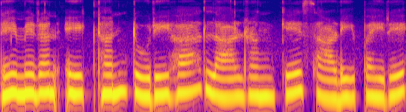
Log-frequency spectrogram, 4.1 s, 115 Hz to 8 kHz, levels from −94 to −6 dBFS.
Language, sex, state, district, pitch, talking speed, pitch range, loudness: Chhattisgarhi, female, Chhattisgarh, Jashpur, 230 Hz, 160 wpm, 210-240 Hz, -12 LUFS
